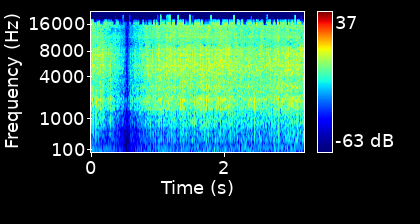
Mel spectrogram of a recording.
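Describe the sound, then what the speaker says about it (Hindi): Mustard seeds, green chilies and fresh mint leaves sautéing in a pan for a coconut chutney, giving a loud, steady hiss of frying, briefly dipping near the start, then sizzling on evenly with no voices. "ये मस्टर्ड की, ये सीड्स की और मिर्च की जो हम सौते कर रहे हैं"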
